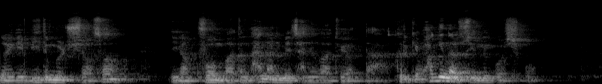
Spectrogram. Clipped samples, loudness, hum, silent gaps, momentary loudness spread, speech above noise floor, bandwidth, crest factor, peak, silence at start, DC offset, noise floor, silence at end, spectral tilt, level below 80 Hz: under 0.1%; -32 LUFS; none; none; 17 LU; 34 dB; 13 kHz; 20 dB; -12 dBFS; 0 s; under 0.1%; -66 dBFS; 0.65 s; -5.5 dB/octave; -62 dBFS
